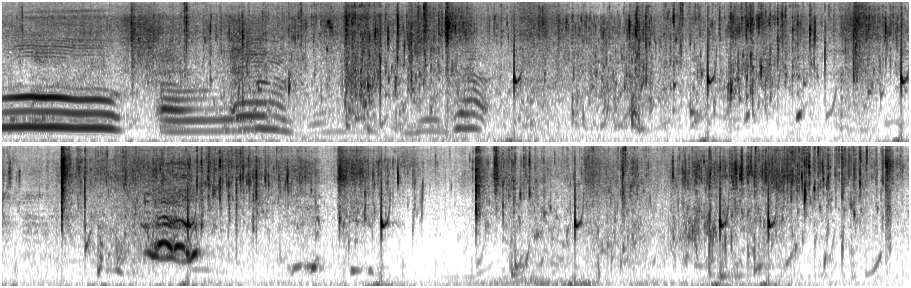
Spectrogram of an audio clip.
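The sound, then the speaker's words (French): Water splashes and sloshes in repeated irregular bursts as children of about ten wade through the shallow water of a pond near Douai in northern France, their high voices calling out at the start and between splashes. “Dès qu'il s'agit de patauger dans l'eau, les enfants sont les premiers.”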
